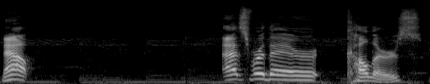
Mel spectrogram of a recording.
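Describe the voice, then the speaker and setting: A man with a slightly hoarse voice, hosting a casual livestream where he paints miniatures and chats playfully with viewers. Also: sits high, lively intonation, extremely slow, sharp tone. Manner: playful, chatty, addresses chat directly. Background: faint background music.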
